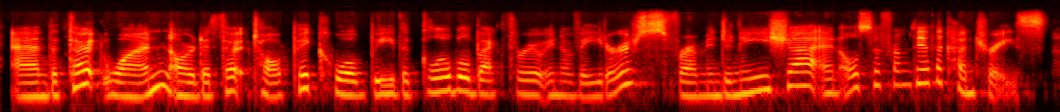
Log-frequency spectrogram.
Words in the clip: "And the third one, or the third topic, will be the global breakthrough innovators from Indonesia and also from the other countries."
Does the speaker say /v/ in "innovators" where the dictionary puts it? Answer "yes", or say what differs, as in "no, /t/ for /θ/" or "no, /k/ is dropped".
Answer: yes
